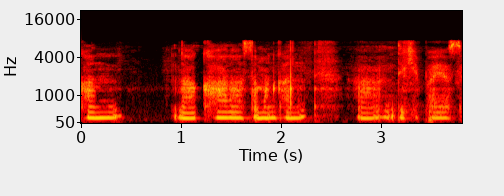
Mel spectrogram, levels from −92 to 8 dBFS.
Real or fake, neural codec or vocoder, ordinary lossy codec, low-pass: real; none; none; 7.2 kHz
